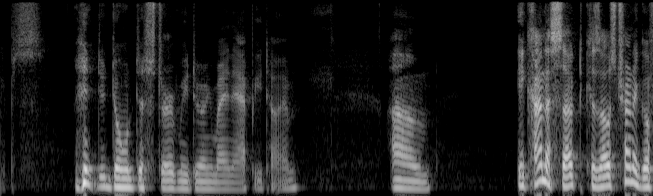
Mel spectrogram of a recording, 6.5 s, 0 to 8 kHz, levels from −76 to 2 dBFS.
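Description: No technical faults can be heard anywhere in the speech recording.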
